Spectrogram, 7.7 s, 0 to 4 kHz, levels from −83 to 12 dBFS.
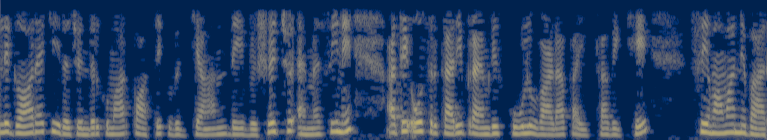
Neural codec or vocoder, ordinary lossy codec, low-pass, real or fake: none; none; 3.6 kHz; real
